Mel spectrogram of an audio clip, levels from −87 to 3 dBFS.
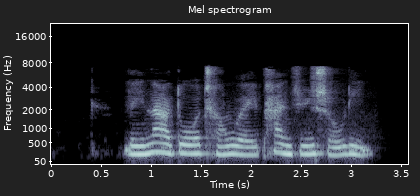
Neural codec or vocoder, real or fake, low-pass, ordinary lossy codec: none; real; 7.2 kHz; AAC, 32 kbps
